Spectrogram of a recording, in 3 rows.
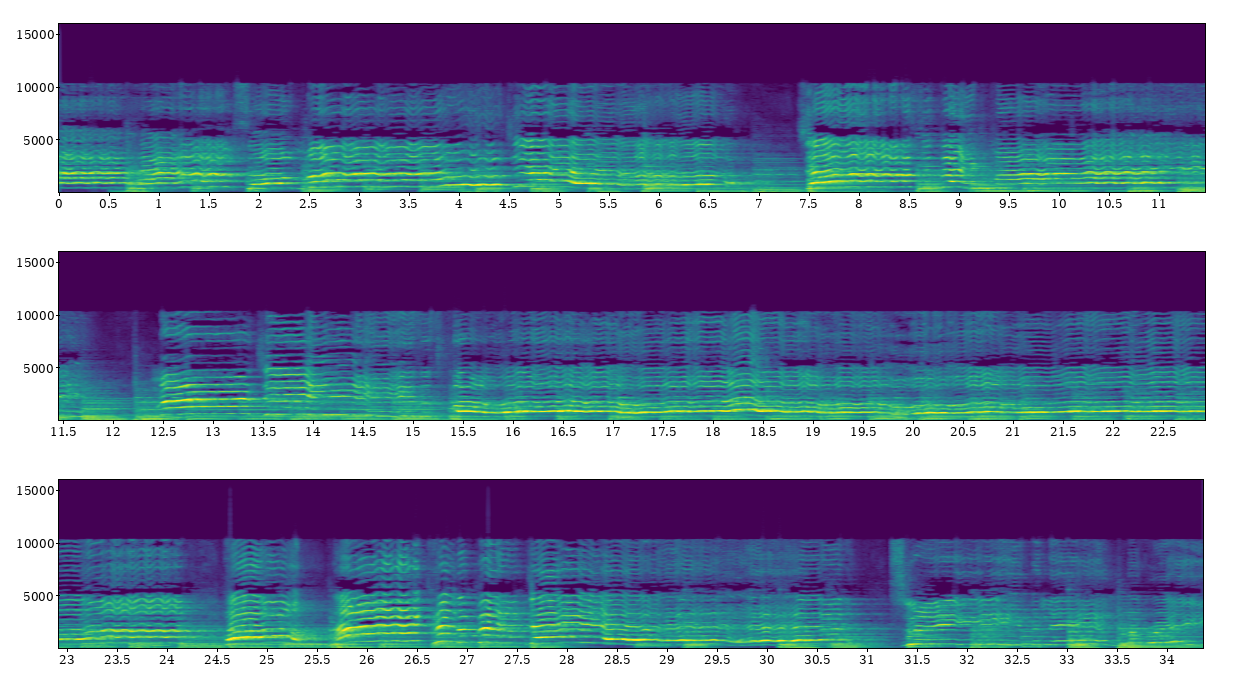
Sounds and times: Female singing: 0:00.0 - 0:06.8, 0:07.4 - 0:11.7, 0:12.5 - 0:34.3
Music: 0:00.0 - 0:34.3.

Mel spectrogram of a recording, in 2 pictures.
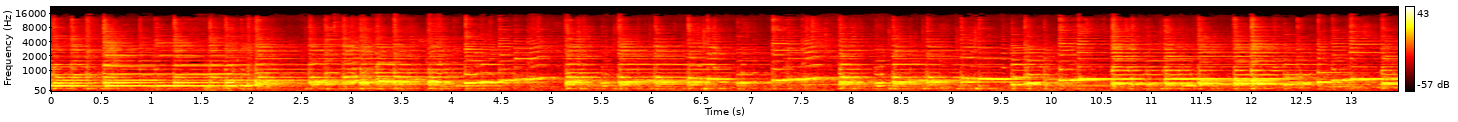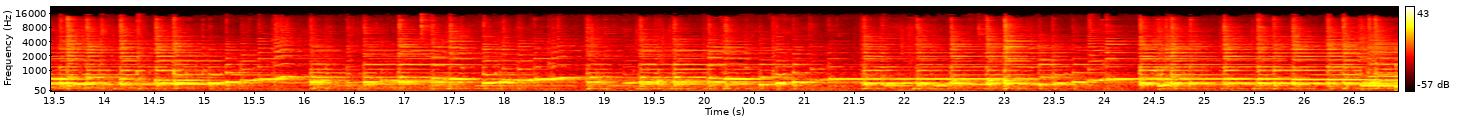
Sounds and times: Ukulele: 0:00.0 - 0:26.9.

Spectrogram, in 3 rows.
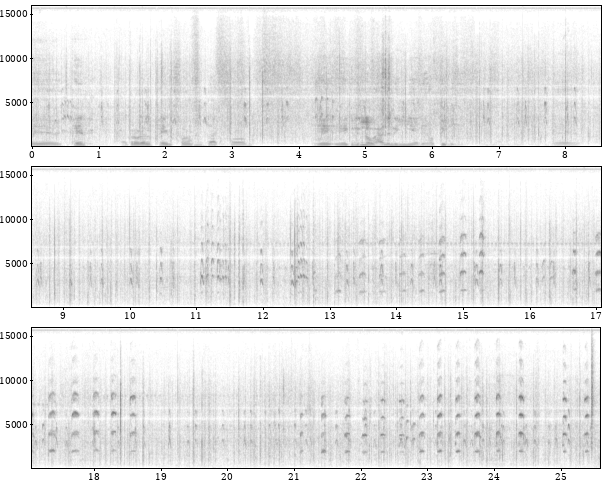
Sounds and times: Speech: 0:00.0 - 0:03.3, 0:04.2 - 0:08.3.

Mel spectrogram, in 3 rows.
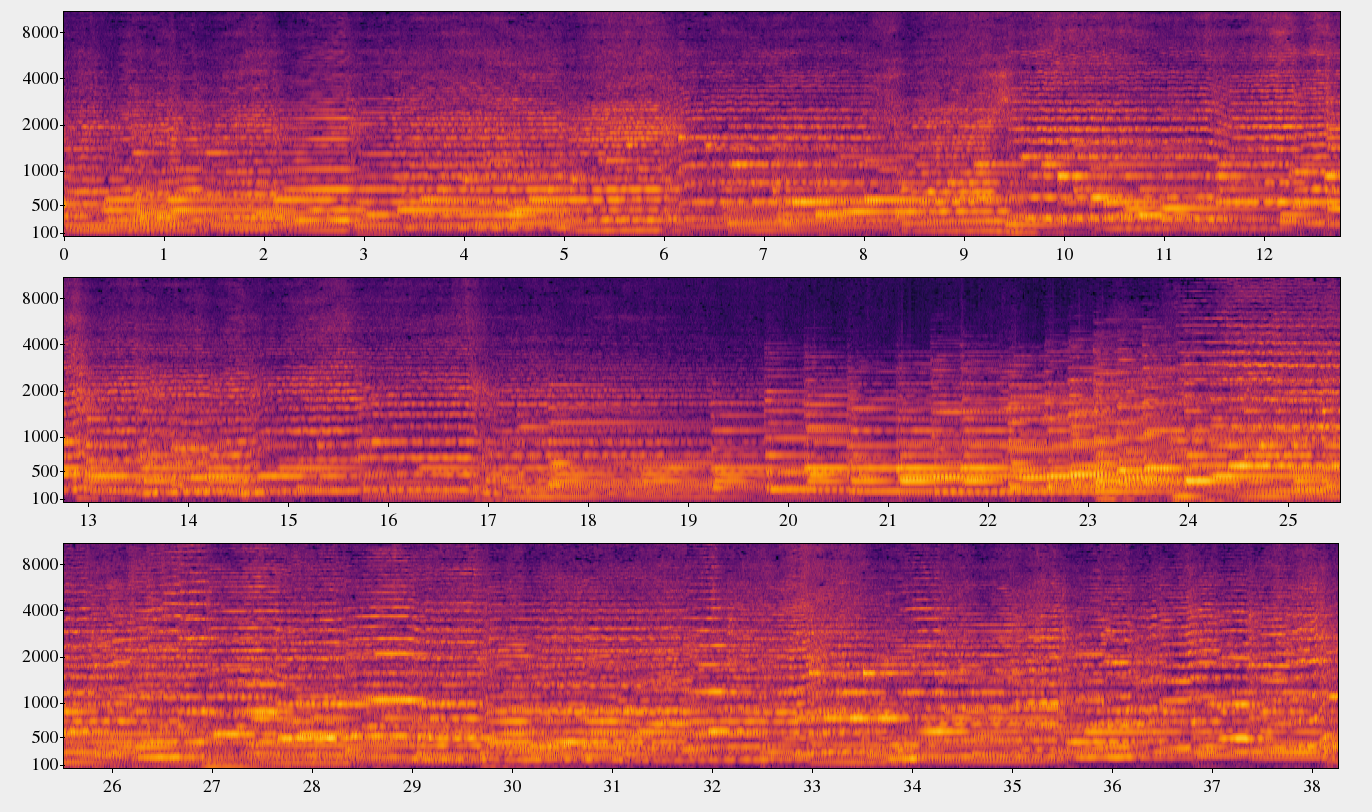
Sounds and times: Violin, fiddle: 0:00.0 - 0:18.9, 0:23.2 - 0:38.2
Cello: 0:00.0 - 0:38.2
Classical music: 0:00.0 - 0:38.2
Orchestra: 0:00.0 - 0:38.2
Piano: 0:00.0 - 0:38.2.

